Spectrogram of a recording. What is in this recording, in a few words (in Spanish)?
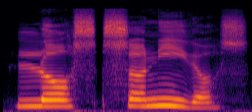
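los sonidos, Spanish, female, slow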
